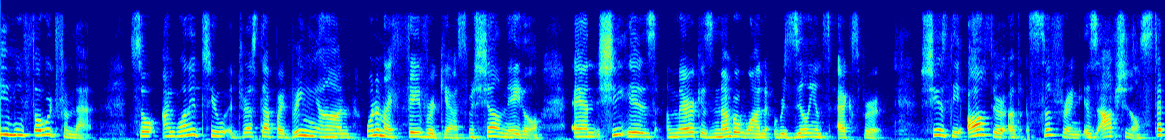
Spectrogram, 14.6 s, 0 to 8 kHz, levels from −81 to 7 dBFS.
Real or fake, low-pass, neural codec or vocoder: fake; 7.2 kHz; codec, 16 kHz, 4 kbps, X-Codec, HuBERT features, trained on general audio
